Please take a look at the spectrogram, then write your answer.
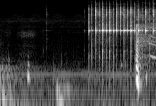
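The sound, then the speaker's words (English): A bell rings rapidly and loudly for over a second, a bright metallic clatter of fast repeated strikes with a steady high ring. Before it come a few soft, low thumps and near-quiet. “Come on down and give me that bell!”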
